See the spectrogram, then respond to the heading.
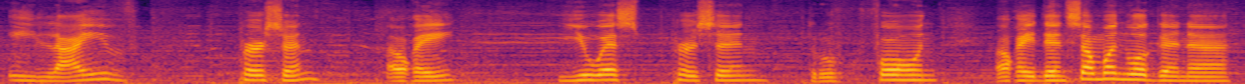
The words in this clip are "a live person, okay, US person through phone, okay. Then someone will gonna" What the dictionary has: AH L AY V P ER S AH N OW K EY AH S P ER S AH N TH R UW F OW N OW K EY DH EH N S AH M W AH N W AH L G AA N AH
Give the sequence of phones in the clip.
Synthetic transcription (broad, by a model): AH L AY V P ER S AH N OW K EY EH S P ER S AH N T R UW F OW N OW K EY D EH N S AH M W AH N W AH L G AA N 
